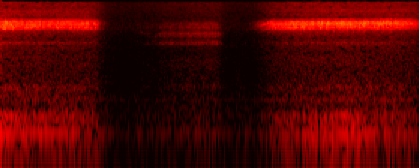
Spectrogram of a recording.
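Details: Boxer dog Buddy deep asleep, snoring: a raspy hissing breath, a short hushed pause, then the next drawn-out wheezy snore.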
